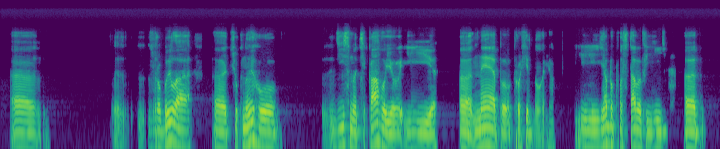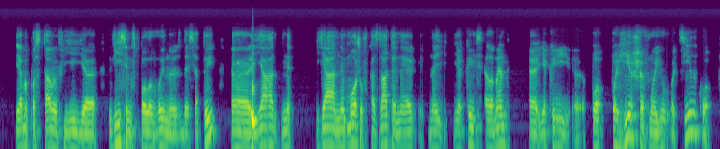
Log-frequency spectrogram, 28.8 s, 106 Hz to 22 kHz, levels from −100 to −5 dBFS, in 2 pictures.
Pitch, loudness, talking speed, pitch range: 100 Hz, -25 LUFS, 70 wpm, 100-110 Hz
